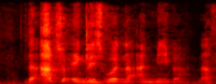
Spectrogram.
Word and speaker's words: amoeba: They call him a moiba. The actual English word is amoeba. That's how it's pronounced.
